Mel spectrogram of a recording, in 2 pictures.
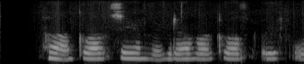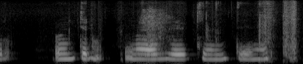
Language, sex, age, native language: Icelandic, male, 11, Polish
